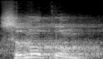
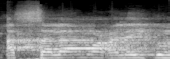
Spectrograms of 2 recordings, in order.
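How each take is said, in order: First: The greeting is mumbled and squeezed into few sounds. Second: The greeting is said fully, with every syllable clear. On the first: The greeting is given carelessly. The speaker calls it wrong. "ফোনে সালাম দেয় কিরকম? ... এটা টেডি সালাম, মোবাইল সালাম।" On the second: The greeting is given properly. The speaker calls it right. "পরিষ্কার করে বলবেন। ... সালাম হবে কেমন?"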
